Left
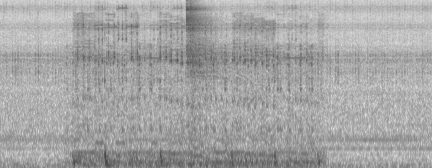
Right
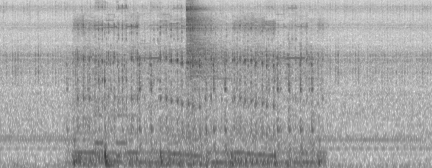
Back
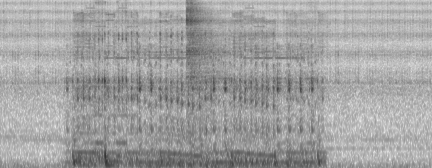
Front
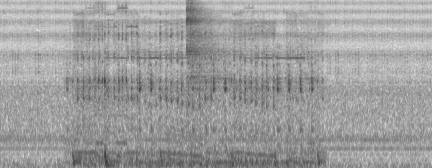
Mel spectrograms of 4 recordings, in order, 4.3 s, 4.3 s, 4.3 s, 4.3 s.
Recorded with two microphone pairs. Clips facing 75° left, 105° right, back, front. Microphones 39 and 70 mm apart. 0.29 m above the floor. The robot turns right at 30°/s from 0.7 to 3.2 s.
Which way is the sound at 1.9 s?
70° right.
